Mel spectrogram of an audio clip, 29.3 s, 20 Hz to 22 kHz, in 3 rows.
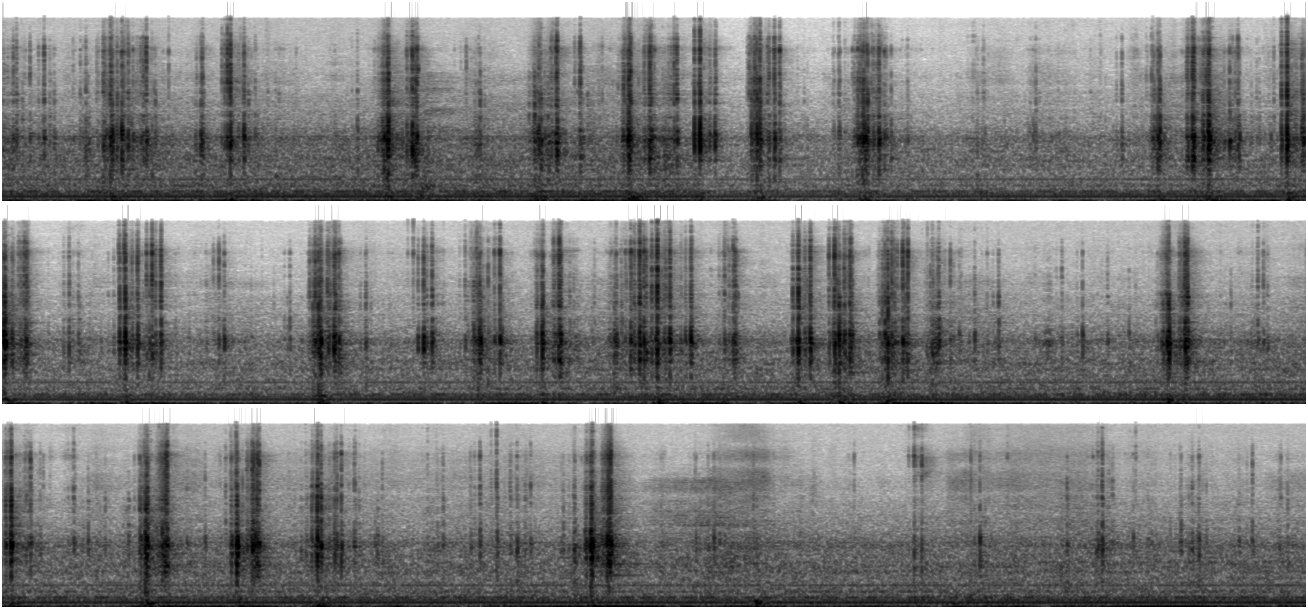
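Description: Fast typing on a Redragon Kumara K552 mechanical keyboard with lubed Outemu Red linear switches: quick, irregular key clacks that thin out for a few seconds near the end, over a steady low hum.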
